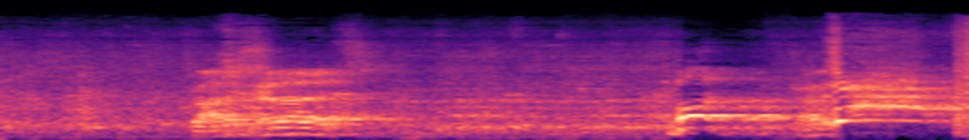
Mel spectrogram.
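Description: A man shouts encouragement loudly nearby.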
